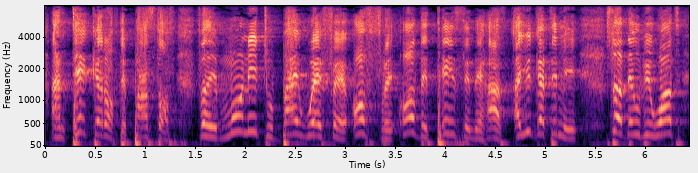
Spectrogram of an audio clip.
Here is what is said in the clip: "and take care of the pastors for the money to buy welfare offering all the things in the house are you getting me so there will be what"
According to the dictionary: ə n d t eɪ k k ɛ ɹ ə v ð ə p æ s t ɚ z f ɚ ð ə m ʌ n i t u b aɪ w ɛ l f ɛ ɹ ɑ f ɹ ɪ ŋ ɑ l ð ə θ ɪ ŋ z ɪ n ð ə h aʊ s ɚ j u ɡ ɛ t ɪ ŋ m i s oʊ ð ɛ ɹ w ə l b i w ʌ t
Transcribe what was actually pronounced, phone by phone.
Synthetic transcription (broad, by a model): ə n t eɪ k k ɛ ɹ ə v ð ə p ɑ s t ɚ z f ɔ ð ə m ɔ n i t u b aɪ w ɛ f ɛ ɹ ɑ f ɹ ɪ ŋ ɑ l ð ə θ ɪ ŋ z ɪ n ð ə h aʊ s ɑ j u ɡ ɛ t ɪ ŋ m i s oʊ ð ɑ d w ə l b i w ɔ t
